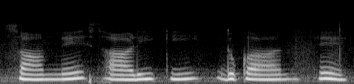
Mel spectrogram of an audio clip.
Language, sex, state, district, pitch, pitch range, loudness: Hindi, female, Madhya Pradesh, Bhopal, 245 Hz, 230-255 Hz, -14 LUFS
